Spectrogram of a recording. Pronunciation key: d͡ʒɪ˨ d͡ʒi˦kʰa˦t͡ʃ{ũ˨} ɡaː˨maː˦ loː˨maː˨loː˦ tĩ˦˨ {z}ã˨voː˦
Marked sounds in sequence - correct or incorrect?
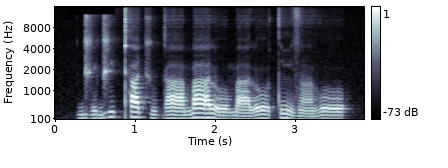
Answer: incorrect, correct

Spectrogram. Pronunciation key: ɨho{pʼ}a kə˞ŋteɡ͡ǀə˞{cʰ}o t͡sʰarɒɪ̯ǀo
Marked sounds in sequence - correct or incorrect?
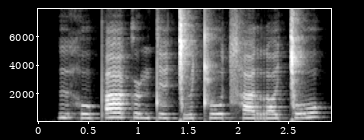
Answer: correct, correct

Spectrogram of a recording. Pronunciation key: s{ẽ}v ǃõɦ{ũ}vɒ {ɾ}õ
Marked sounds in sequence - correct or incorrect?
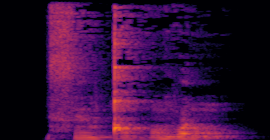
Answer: correct, incorrect, correct

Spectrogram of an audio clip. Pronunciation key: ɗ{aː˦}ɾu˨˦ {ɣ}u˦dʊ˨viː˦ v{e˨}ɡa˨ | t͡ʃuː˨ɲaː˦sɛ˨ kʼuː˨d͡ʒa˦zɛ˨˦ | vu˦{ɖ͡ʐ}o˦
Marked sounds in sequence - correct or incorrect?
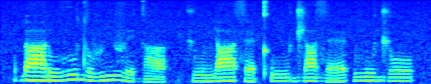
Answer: correct, correct, correct, incorrect

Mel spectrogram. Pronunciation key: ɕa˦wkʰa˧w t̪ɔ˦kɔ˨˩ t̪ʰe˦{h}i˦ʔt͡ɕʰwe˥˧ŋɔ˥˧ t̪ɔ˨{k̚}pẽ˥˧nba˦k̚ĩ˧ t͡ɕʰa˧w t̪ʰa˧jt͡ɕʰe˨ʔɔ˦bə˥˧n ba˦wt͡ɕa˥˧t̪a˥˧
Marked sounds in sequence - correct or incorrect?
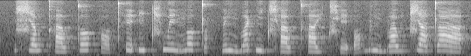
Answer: incorrect, correct

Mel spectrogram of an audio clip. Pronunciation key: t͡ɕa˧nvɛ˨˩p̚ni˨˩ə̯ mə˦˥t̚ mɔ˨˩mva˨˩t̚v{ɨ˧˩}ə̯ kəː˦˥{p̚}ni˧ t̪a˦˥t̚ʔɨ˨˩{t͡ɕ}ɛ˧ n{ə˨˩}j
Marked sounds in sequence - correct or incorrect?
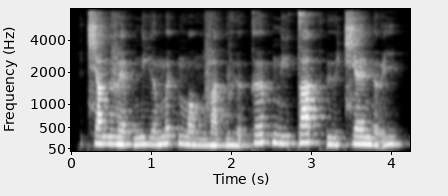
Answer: correct, correct, correct, incorrect

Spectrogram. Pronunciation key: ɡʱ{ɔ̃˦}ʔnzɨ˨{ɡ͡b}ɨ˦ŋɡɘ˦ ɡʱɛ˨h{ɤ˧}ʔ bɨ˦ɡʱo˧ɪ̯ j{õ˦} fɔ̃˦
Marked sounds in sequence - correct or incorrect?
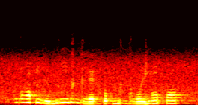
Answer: correct, incorrect, incorrect, correct

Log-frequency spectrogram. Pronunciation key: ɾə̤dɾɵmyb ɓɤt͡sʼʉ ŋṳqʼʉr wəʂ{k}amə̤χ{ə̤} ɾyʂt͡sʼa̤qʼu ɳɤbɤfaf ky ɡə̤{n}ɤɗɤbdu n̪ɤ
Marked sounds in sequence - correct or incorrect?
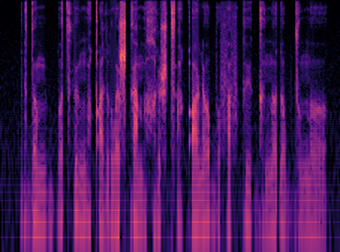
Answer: correct, correct, correct

